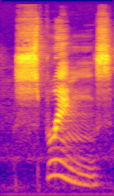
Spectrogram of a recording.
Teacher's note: Notice the S here is part of a consonant blend, and so it has the unvoiced sound.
